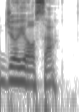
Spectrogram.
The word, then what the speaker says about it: Gioia: The pronunciation is actually Gioia.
